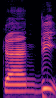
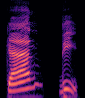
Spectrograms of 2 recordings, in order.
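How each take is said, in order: First: Said in the usual way. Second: "candy" very slow, कैं... डी; stretched, divided "candy" for counting syllables. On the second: Shown as a demonstration. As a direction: break "candy" into two separate beats. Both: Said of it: "दो syllable आ गया".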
